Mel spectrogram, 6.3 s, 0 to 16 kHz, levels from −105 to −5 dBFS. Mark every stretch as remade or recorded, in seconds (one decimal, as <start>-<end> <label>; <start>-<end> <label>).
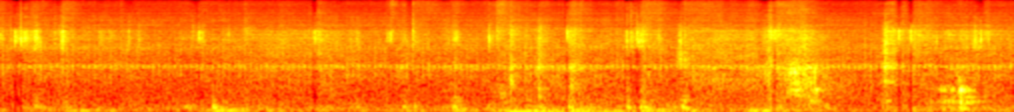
0.0-6.3 remade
